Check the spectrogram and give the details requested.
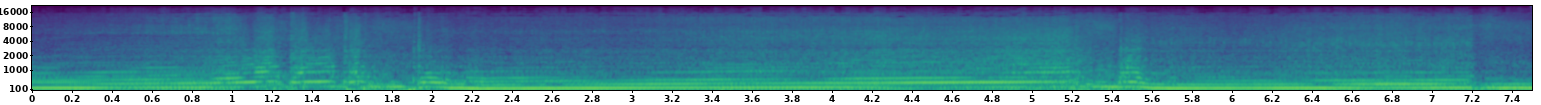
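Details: Nissan Sentra with SR20VET swap, new traction bars: engine pulls cleanly through revs and gear changes, no surging or hunting; boost holding a steady 9 psi, where it previously surged between 6 and 9.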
